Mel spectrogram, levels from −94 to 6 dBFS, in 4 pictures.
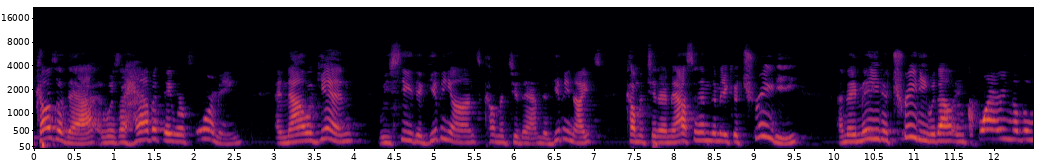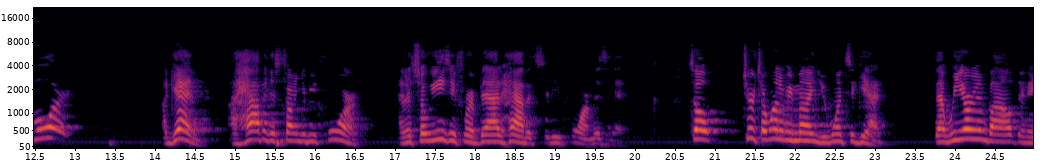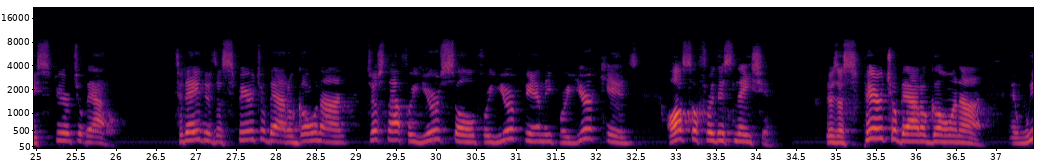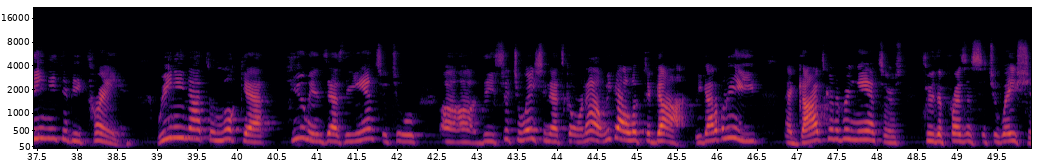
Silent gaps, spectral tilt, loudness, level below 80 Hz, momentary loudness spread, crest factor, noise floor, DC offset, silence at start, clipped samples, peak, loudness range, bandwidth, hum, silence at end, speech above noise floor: none; -6 dB/octave; -39 LUFS; -74 dBFS; 13 LU; 22 dB; -83 dBFS; under 0.1%; 0 s; under 0.1%; -18 dBFS; 4 LU; 8.4 kHz; 60 Hz at -70 dBFS; 0 s; 44 dB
